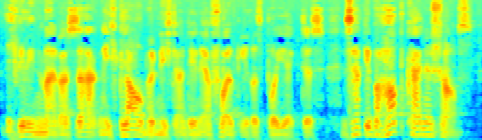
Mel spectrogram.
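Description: An actor playing a capricious, cynical, world-weary official in a science fiction radio drama, moody, rambling and muttering, with a gravelly, husky voice. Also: male voice, low voice, big pitch swings, a little fast, exaggerated voice. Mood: resigned. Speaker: high-ranking boss.

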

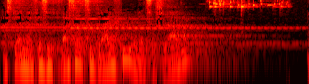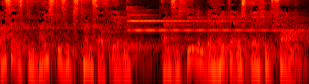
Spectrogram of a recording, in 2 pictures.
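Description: A man's voice: lowish voice, animated, normal speed, close to an everyday voice. An actor playing a confident, blunt, philosophical martial arts master telling his story in a radio play. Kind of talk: scripted first-person narration in a radio play. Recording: loud music under the voice. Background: music.

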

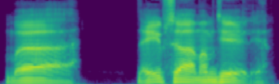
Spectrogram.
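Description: A man voicing a gruff, bossy, impatient visitor who grumbles and bellows in an audiobook of a classic novel. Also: extremely low pitch, big pitch swings, slow pace, a bit bright, no echo, studio quality, full character voice. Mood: surprised, grudging.

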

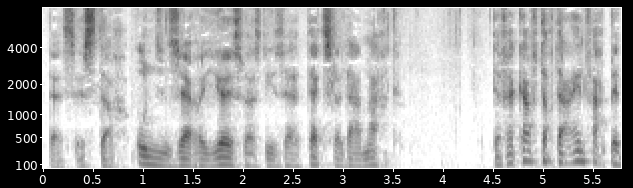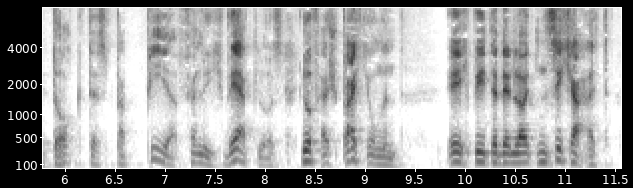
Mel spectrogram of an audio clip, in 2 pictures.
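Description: A man's voice: lowish voice, unhurried, a little mellow, slightly rough. A man acting a money-minded, imperious German prince in a radio play, sardonic and complaining in manner. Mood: aggrieved.

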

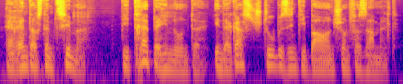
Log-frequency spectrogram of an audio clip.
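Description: Ein Mann als Erzähler eines Hörspiels, der bedächtig und dramatisch eine Dorfgeschichte vorträgt. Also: male voice, deep voice, expressive, gravelly, a bit bright, slight background noise, heavily acted. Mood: brooding, suspenseful. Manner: slow, deliberate, dramatic. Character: grave male storyteller of a village tale. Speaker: narrator. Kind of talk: radio play narration.

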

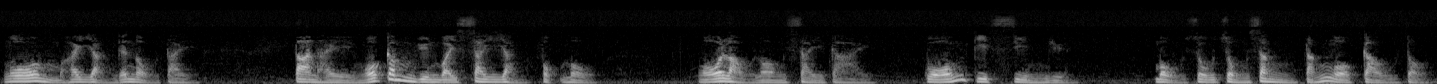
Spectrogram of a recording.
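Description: The Buddha as a serene, gentle teacher who speaks very slowly and calmly. His voice is low, mellow and very rough in texture, set in an old radio play. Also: heavily acted. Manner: slow, calm and serene. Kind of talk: 1980s Cantonese radio drama.

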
